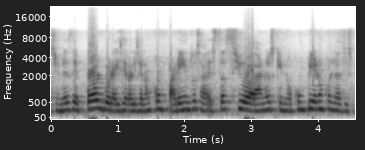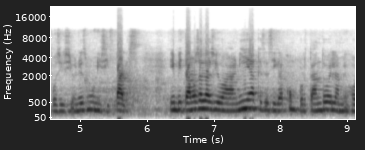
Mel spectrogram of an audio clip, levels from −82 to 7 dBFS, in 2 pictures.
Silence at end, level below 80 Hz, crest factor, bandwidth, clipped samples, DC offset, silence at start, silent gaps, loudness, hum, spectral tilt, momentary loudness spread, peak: 0 s; -48 dBFS; 10 dB; 11.5 kHz; 2%; under 0.1%; 0 s; none; -11 LUFS; none; -6 dB/octave; 9 LU; 0 dBFS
